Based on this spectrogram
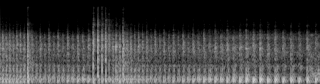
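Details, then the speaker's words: Motorcycle with rusted-through hole at the very bottom of the muffler, before fitting a second-hand replacement: loud, raspy, blatting exhaust pulses at a steady idle pace, far louder than stock; holed muffler. "kasi yan mga Katotski, butas na yung pag ito sa tabutso dito pinakailalim."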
